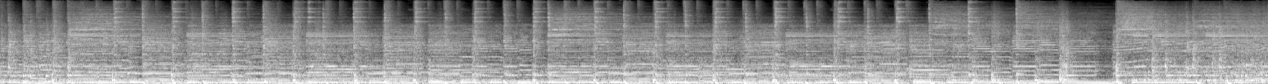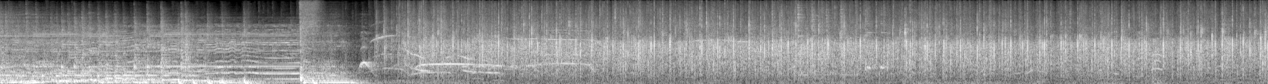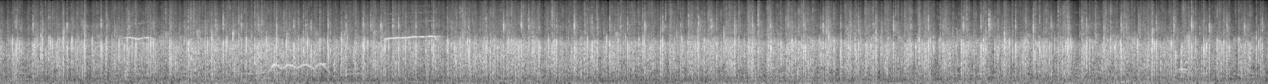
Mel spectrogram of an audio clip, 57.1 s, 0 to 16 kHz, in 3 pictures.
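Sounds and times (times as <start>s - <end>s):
cheering voices: 24.2s - 57.0s
audience applauding: 24.3s - 57.0s
short whistles: 39.9s - 40.4s, 43.8s - 44.7s.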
